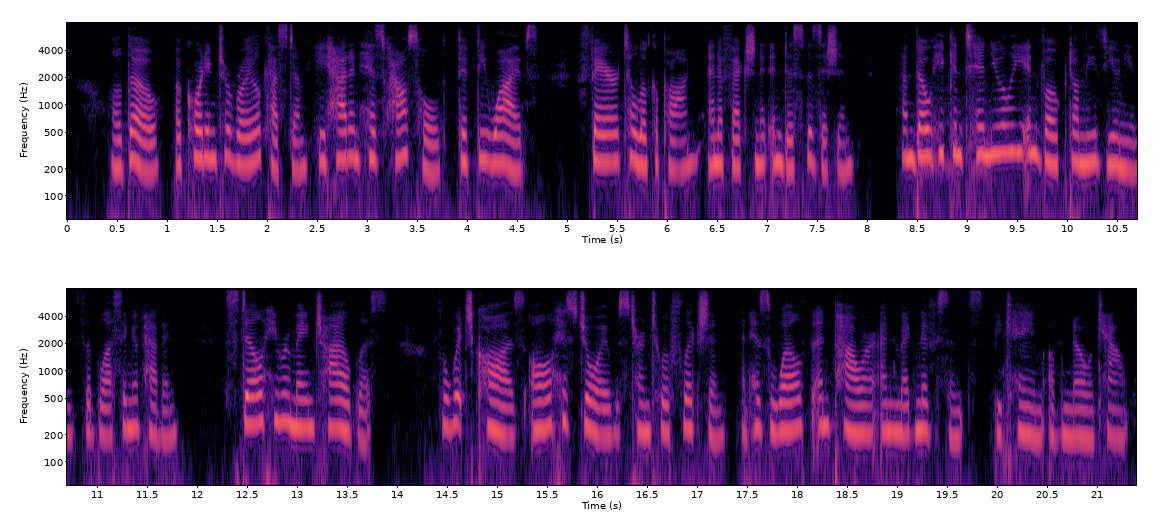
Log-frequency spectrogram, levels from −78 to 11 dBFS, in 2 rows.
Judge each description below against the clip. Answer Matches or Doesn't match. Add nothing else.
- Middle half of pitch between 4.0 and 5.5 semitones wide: Doesn't match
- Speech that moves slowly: Doesn't match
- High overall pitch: Matches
